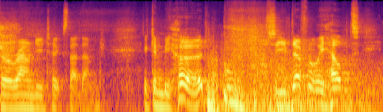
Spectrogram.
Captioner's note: booom!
